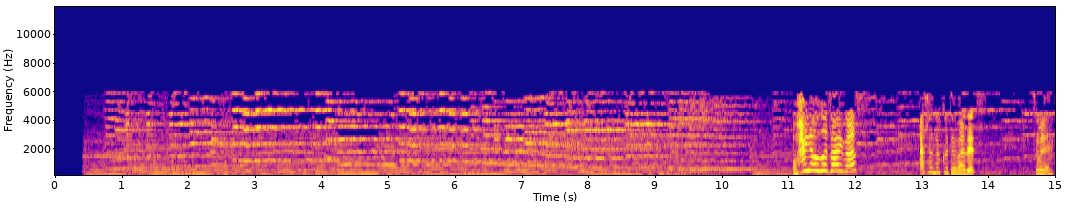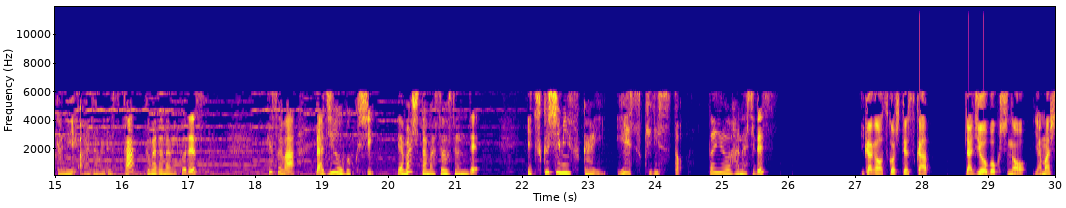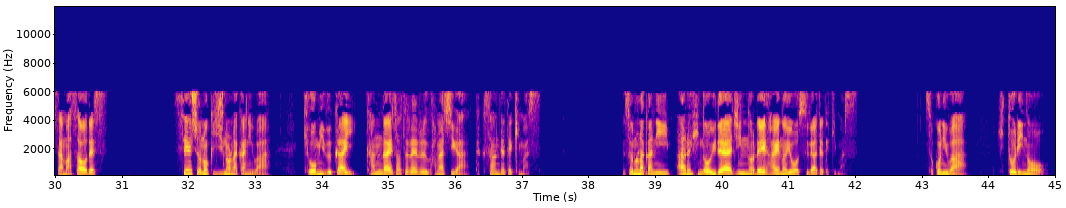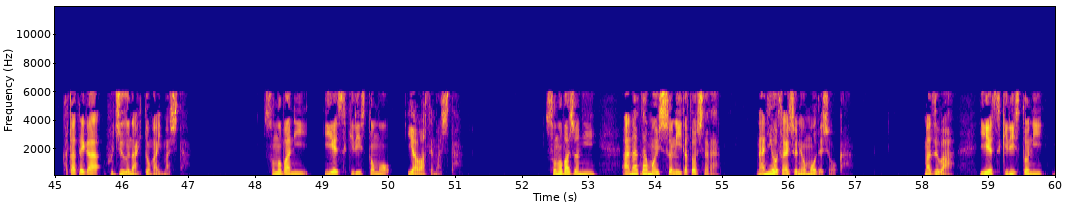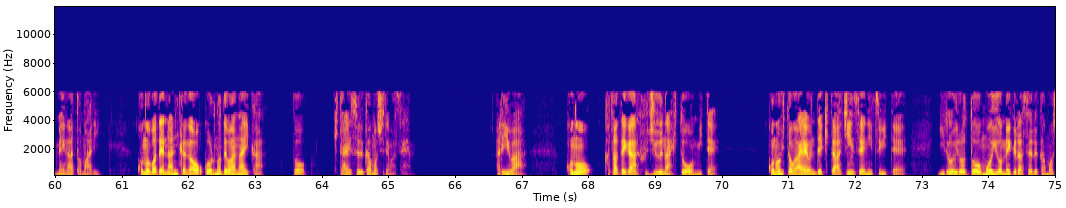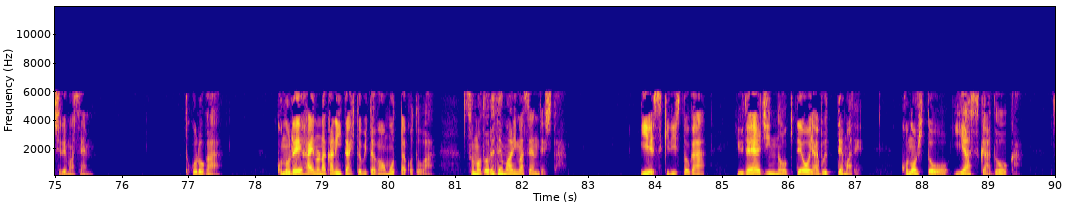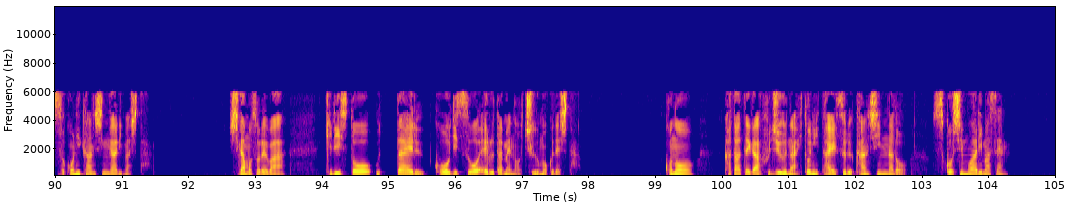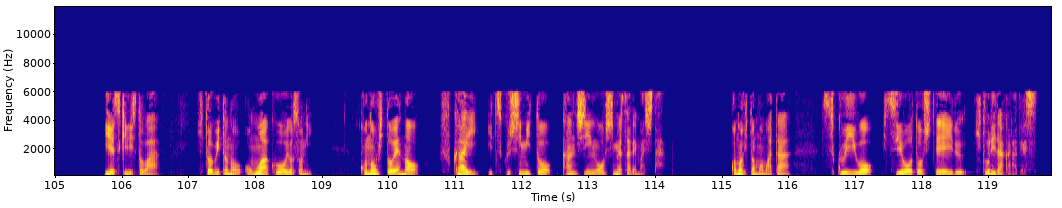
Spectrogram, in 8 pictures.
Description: メッセージ： 慈しみ深いイエス・キリスト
